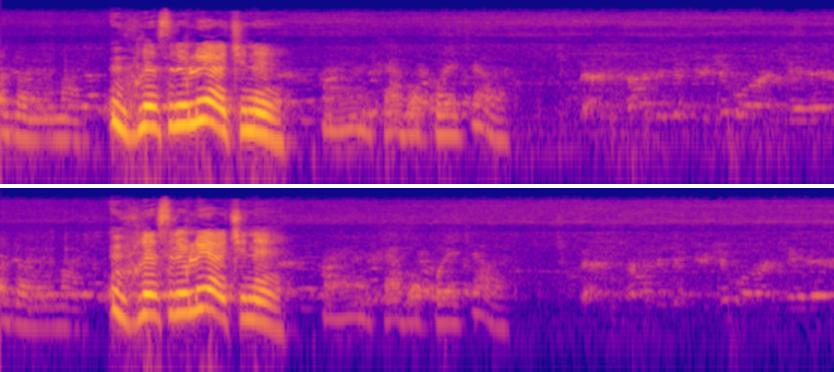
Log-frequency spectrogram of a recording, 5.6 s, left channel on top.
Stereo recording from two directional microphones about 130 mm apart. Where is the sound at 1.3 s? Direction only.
15° right (ahead or behind).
